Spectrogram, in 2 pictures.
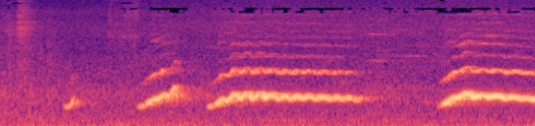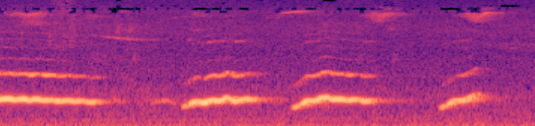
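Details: A lar gibbon in a zoo gives loud, pure hooting notes that swoop upward and then slide slowly down.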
